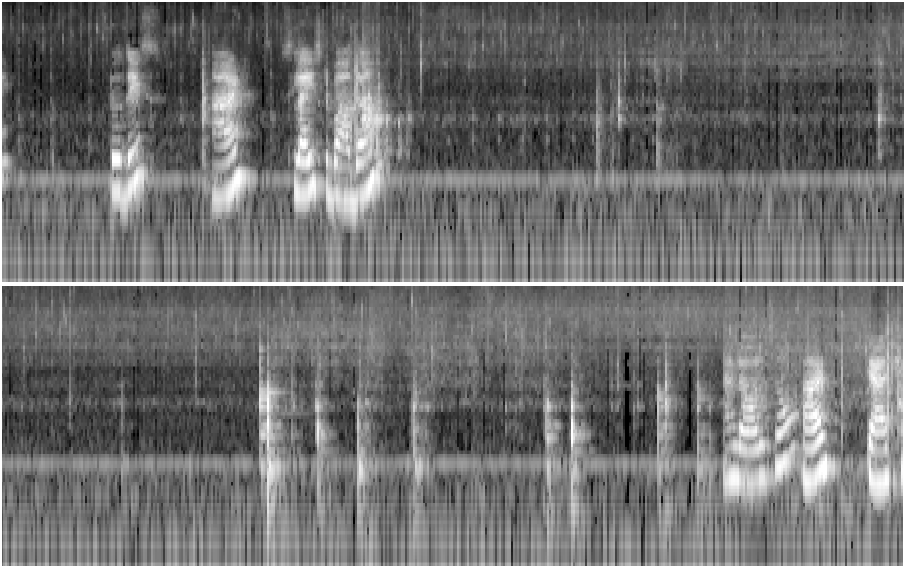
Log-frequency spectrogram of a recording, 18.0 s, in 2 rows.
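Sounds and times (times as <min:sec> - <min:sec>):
almonds sizzling in butter: 0:00.0 - 0:18.0
spatula scraping a pan: 0:11.6 - 0:18.0.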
